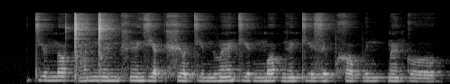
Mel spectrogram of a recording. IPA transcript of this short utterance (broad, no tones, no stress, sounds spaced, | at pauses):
tʲ ə˞ n ʌ ɡ͡ǀ a ŋ͡ǀ ẽ n x ẽ zʲ a ʔ xʲ ʌ tʲ ɛ n β ɛ̃ tʲ ɛ ŋ͡m ʌ ɡ ẽ tʲ e z e p x ʌ p i n k͡p ɛ̃ k ɤ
